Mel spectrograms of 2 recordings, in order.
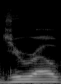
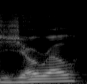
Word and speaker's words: Jerrell: is jerrell it's like people say like juro but it's spelled j-r-e-l-l and it's french it's jorel so it's like that it's like genre right here a little bit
